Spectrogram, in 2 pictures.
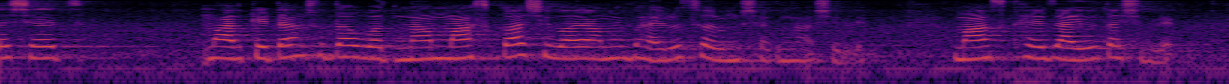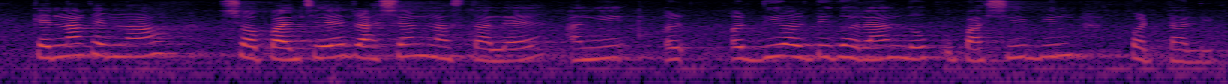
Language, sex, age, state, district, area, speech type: Goan Konkani, female, 18-30, Goa, Quepem, urban, spontaneous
